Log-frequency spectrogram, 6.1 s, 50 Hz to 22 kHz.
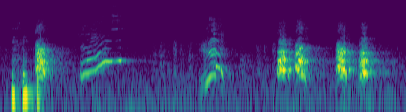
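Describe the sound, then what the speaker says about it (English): Dog in the video game Dragon Age 2 barking and panting in several short bursts with whimpering, yipping tones, fairly close, between quieter gaps, with some talk mixed in. "I like the doggy."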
